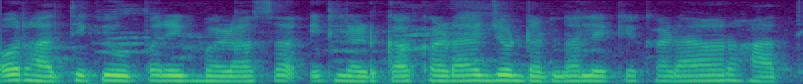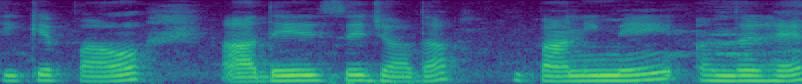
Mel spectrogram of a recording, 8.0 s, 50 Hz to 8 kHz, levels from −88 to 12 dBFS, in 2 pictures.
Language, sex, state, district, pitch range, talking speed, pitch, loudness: Hindi, female, Delhi, New Delhi, 170-190 Hz, 195 wpm, 180 Hz, -16 LUFS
